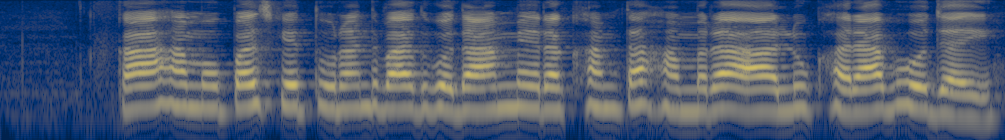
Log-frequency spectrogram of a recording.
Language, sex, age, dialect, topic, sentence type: Magahi, female, 60-100, Western, agriculture, question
